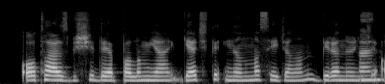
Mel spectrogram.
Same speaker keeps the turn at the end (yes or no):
yes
